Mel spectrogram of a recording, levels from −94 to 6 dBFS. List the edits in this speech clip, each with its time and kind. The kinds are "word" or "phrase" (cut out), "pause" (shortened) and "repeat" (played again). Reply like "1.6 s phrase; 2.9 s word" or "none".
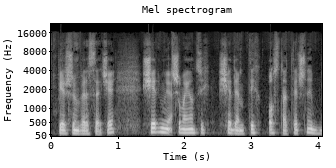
1.8 s word; 2.9 s word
